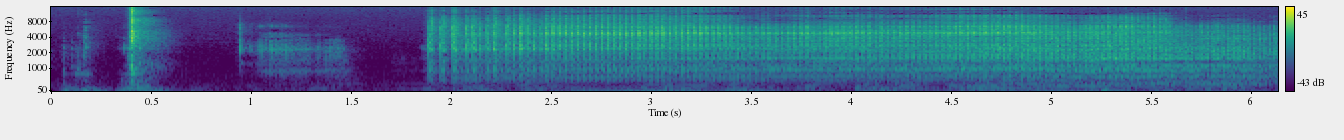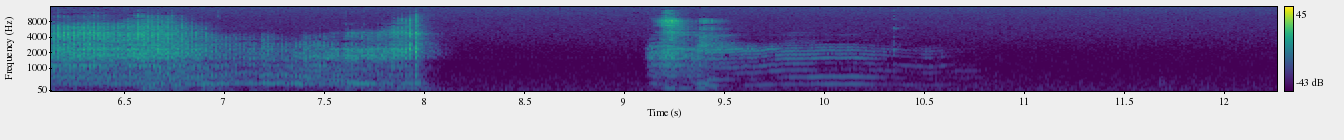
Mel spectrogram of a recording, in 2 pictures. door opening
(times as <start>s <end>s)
0.0s 8.1s, 9.1s 10.8s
